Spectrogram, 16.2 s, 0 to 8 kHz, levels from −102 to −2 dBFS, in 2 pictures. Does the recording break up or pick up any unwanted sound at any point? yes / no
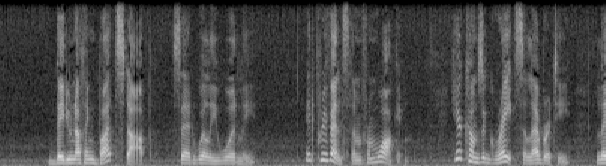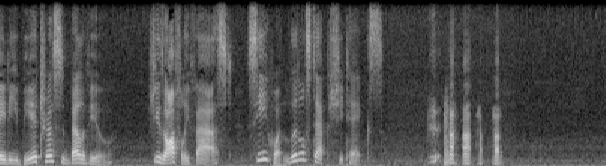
yes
